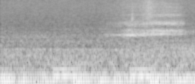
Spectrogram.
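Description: Low steady rumble of a car idling, heard from inside the cabin.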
